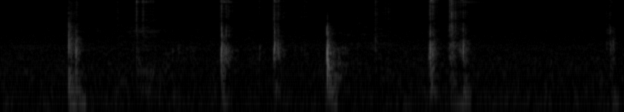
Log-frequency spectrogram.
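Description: Pennies clicking against one another as they are slid off a coin roll one at a time: about nine sharp, short clicks at an uneven pace.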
